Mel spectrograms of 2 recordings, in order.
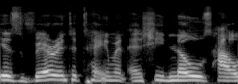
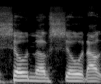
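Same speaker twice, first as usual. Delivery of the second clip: normal talking voice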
